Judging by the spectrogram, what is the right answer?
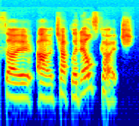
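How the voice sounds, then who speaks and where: A woman, chatting as a podcast guest and telling lively stories with frequent restarts. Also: medium pitch, unhurried, no echo. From Australia. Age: 40s. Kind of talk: casual chat.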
